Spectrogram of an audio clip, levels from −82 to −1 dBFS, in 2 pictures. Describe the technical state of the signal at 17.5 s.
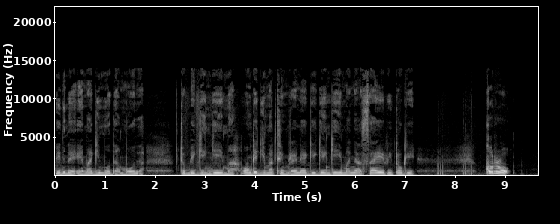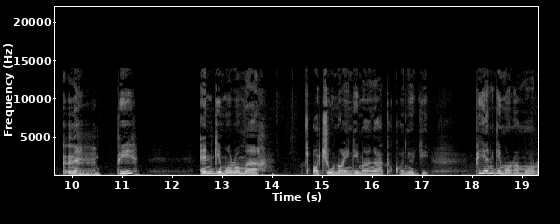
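The signal at 17.5 s is intact, with the speech passing through without any audible fault at that moment.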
